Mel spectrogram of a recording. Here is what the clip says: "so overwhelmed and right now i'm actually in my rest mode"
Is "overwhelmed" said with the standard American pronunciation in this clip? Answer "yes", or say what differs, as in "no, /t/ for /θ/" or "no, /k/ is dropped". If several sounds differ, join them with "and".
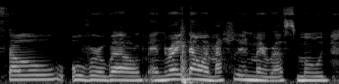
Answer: no, /d/ is dropped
